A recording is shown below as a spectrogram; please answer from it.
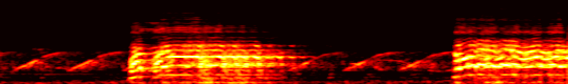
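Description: A siren-like tone rising and falling about three times a second, faint under two loud bursts of a voice, one about a second in and one near the end.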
